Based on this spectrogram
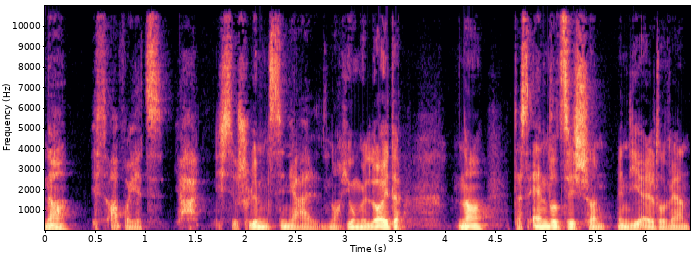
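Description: With a very deep, low pitch, a man speaks at a moderate pace and with ordinary pitch variation. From Saxony, eastern Germany. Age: 30s. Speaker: social worker. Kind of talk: interview testimony.

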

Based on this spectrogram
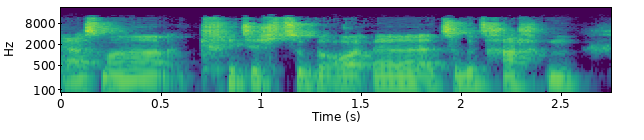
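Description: Here a man talks at medium pitch. His voice is somewhat breathy. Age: 30s. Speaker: blogger and digital nomad. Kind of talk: interview.

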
